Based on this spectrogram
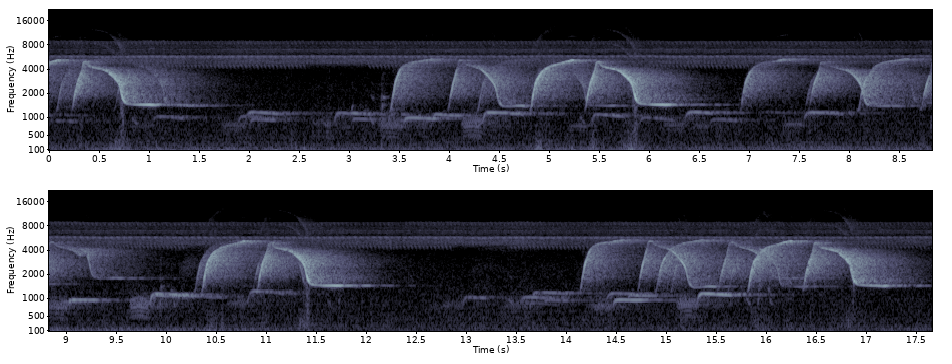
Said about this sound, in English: The trees here are in misery, and the birds are in misery. I don't think they sing, they just screech in pain.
